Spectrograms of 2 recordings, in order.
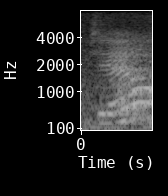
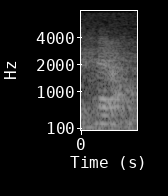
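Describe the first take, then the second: First: The name begins with a J sound. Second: The name begins with an H sound.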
